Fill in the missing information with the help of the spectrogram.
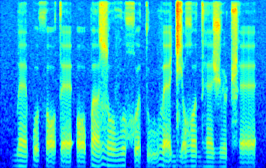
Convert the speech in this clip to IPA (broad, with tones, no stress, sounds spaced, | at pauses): b ɛ˨˩˦ p o̰˨ θ ɔ̰˨˩˦ t ɛ̰˨˩˦ ʔ ɔ̰˨˩˦ p ɐ˨˩˦ ɮ o˨ v u˨ χʷ ə̰˨˩˦ t ṵ˨˩˦ β ɛ̰˨ d͡ʑ ə̰˨ ʁʷ ə˨ dʱ ɛ˨ ʒ ʏ˨ ʈ͡ʂʰ ɛ̰˨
